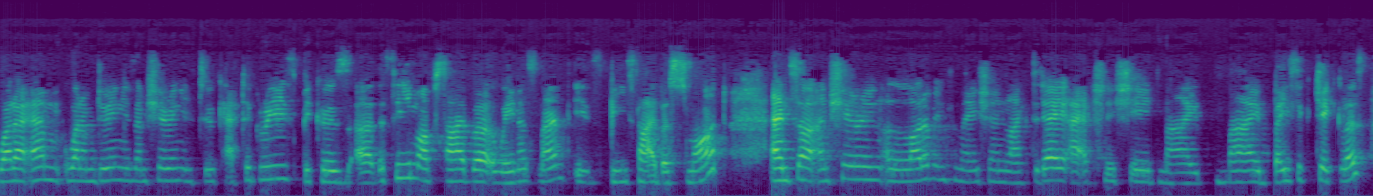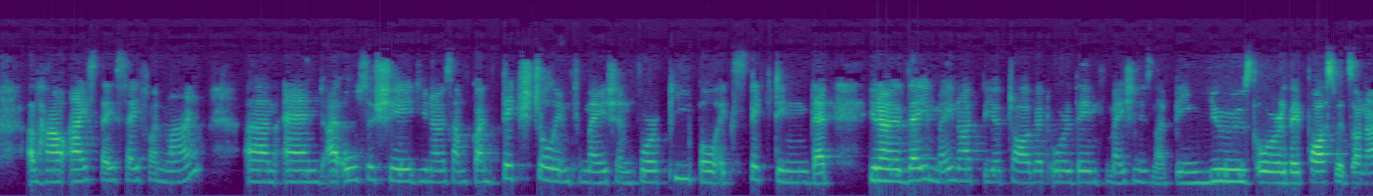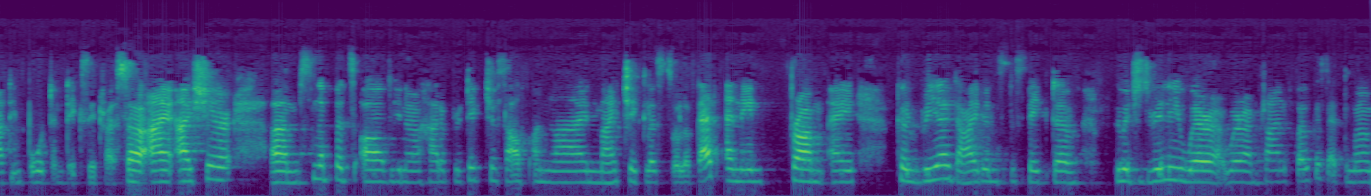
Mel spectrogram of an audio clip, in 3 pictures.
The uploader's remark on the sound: This is an Instagram Live interview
